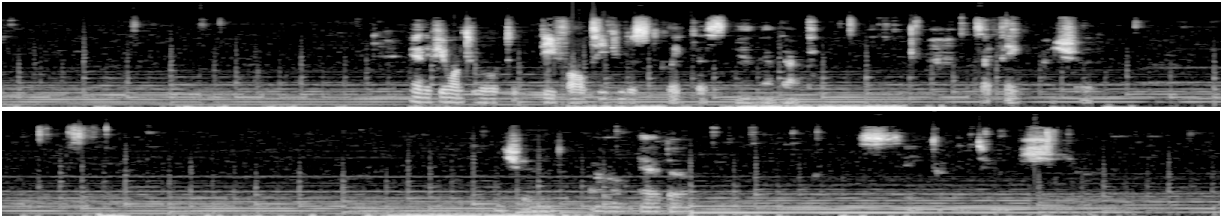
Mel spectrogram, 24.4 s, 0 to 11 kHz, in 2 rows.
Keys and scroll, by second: 8.3 space, 9.2 ctrl+a, 10.4 b, 12.5 space, 19.3 ctrl+a, 20.0 b, 22.4 space, 22.7 Escape.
